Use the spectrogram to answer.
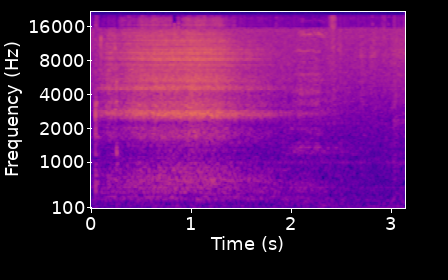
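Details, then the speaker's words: Slow deep breath in and out with soft airy hiss and rustle as a stethoscope listens to the chest, in a simulated ASMR doctor check-up role-play of a woman with no recent cough, cold or flu; deep breathing. "Okay, we just take a nice deep breath in and out."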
